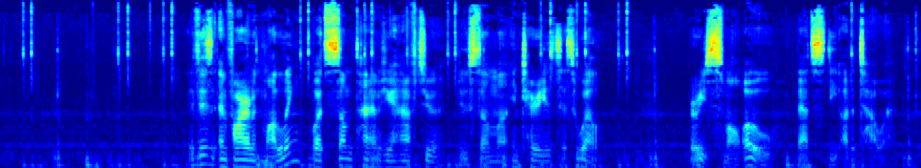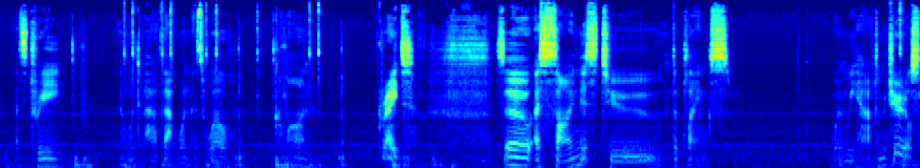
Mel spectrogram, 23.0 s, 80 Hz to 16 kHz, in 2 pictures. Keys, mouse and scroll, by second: 3.9 shift+click, 4.7 shift+click, 5.2 shift+click, 8.6-23.0 middle drag.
